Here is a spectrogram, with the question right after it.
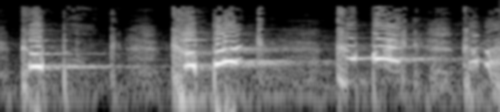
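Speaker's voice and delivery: high, loud, strained call; high-pitched calling after rescuers; straining cry for help. Acted. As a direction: push a weak voice up into a high yelp. Acting survivor's calls growing stronger.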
